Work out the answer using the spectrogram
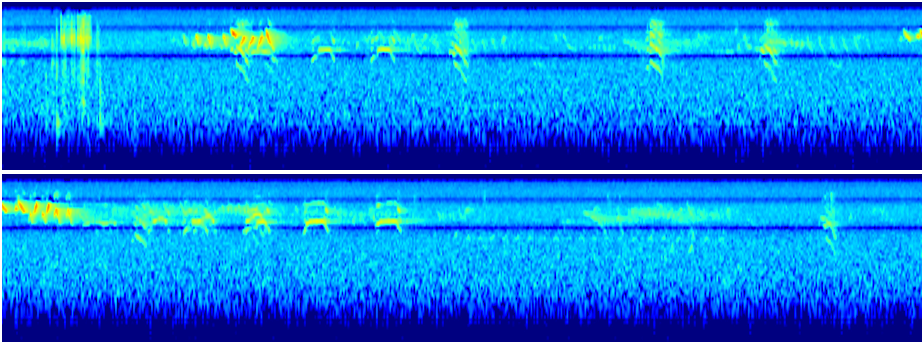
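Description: Birds calling: bursts of quick, high-pitched chirps and trills, loudest about three seconds in and again around twelve to thirteen seconds, with single short calls in between, over a faint steady hiss.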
